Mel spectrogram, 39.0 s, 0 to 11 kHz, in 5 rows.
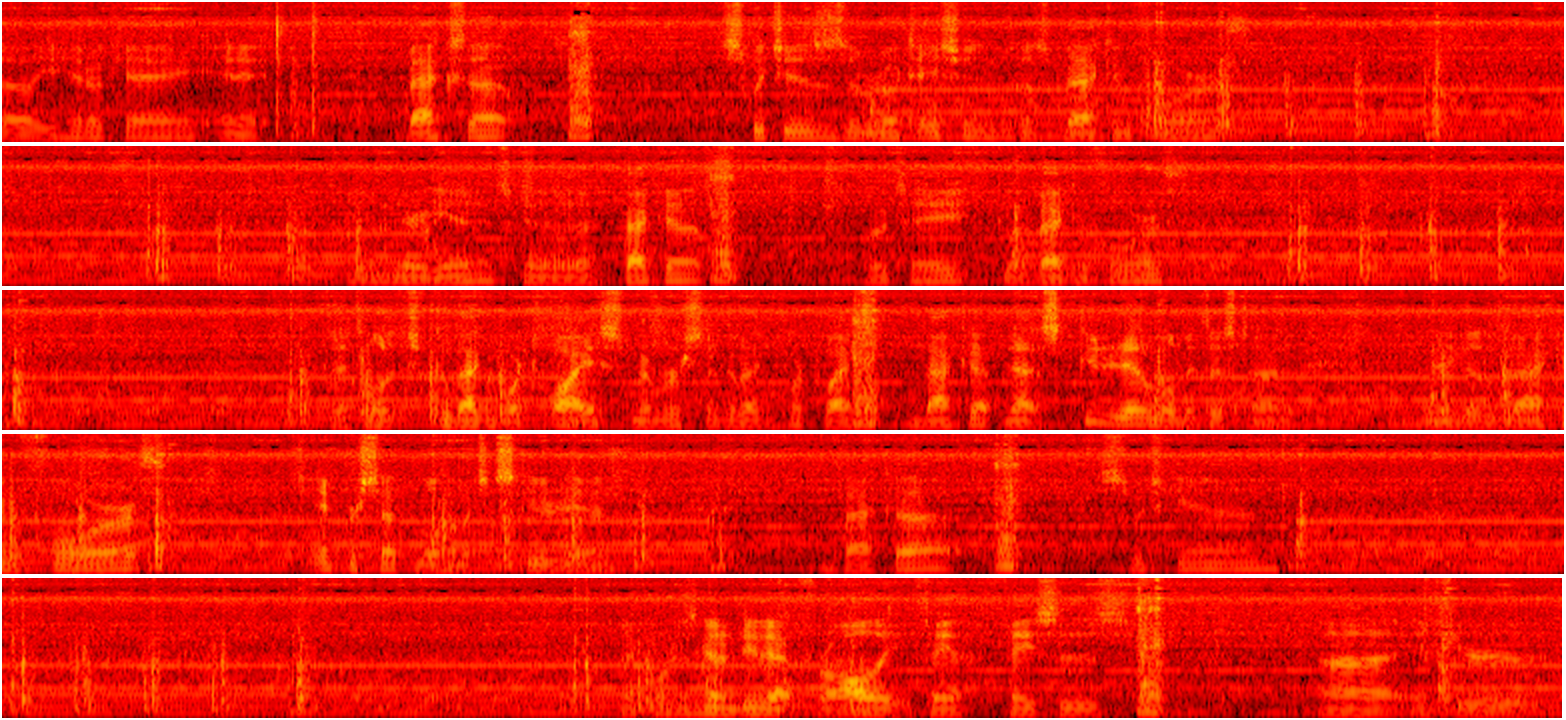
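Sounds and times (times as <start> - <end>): stepper motors humming: 0.0 - 39.0.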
